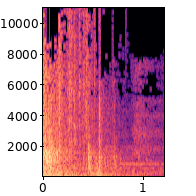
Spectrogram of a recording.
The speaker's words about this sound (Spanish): abre la puerta de la habitación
